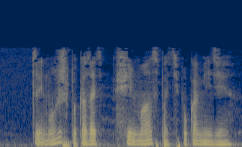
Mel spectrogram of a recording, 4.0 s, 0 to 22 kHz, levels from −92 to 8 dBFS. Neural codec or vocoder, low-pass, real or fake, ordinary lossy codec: none; 7.2 kHz; real; MP3, 24 kbps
